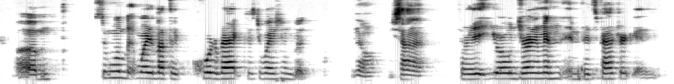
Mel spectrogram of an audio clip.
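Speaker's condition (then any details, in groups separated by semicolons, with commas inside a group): Cerebral palsy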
